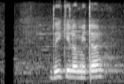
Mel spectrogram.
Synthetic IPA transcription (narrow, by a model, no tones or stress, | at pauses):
d̪ujkilomiʈʌr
